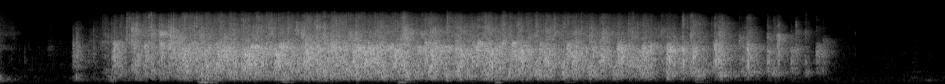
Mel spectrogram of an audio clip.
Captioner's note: applause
